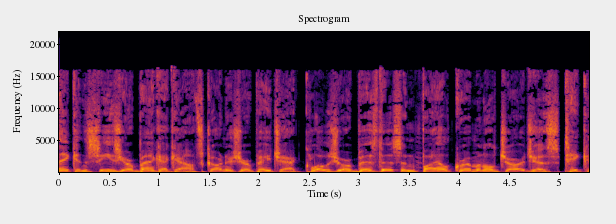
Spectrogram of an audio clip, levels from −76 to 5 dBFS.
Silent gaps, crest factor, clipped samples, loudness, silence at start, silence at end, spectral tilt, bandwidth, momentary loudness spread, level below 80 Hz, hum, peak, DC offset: none; 16 dB; under 0.1%; -16 LUFS; 0 s; 0 s; -3 dB/octave; 16.5 kHz; 3 LU; -32 dBFS; none; 0 dBFS; under 0.1%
